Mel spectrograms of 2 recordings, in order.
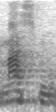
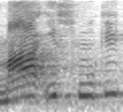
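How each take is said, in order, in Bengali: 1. 'ismuki'-র শুরুর স্বরধ্বনিটি বাদ যায়, ফলে দুটি শব্দ জোড়া লাগে। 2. 'ismuki'-র শুরুর স্বরধ্বনিটি আলাদাভাবে উচ্চারণ করা হয়। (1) "আলিফটা উচ্চারণ হবে না" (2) "আমরা কিন্তু এইভাবে কথা বলি না"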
